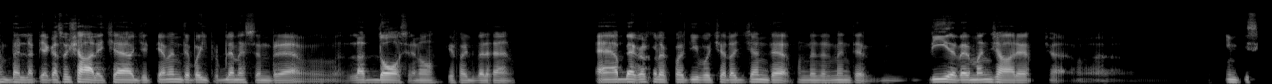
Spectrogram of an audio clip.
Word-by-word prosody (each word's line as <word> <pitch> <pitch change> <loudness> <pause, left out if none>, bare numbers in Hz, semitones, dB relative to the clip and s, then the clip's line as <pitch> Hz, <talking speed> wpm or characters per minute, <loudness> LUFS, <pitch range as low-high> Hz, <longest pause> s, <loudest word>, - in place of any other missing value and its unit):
una - - -4
bella 105 -1 -2
piaga 110 0 0
sociale, 110 -2 +5
cioè, 105 +2 +4
oggettivamente 110 +2 -1
poi 110 - 0
il 105 - -3
problema 105 +2 -2
è - - -3
sempre, 100 -1 -2
ehm, - - -11
la 105 0 +2
dose, 100 -2 +2
no, 95 +1 -5
che 95 -3 -8
fa 100 - -4
il 95 -1 -4
veleno. 95 -2 -2 0.8
Eh 110 +1 +4
beh, 115 +1 +4
calcola 120 0 0
poi 115 +1 -3
tipo 110 0 -2
cioè 110 +2 -3
la 105 - 0
gente, 105 -1 0
fondamentalmente, 100 0 -5
mhmmm 90 +6 -20 0.2
vive 120 -1 +4
per 105 0 +4
mangiare, 105 -2 +2
cioè, - - -15 0.2
o - - -21
ehm - - -21 1.0
invisi 110 -3 -5
105 Hz, 170 wpm, -26 LUFS, 100-110 Hz, 1.0 s, sociale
